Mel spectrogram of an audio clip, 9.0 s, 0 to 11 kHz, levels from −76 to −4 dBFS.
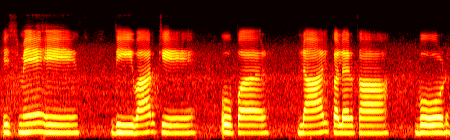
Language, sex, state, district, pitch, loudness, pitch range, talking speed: Hindi, female, Rajasthan, Jaipur, 180 Hz, -13 LUFS, 175-190 Hz, 65 wpm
